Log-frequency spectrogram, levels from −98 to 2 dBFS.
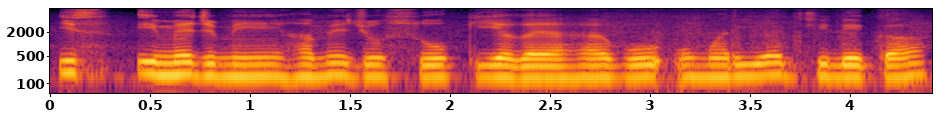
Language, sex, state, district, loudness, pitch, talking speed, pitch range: Hindi, male, Madhya Pradesh, Umaria, -15 LUFS, 150 Hz, 175 wpm, 145-160 Hz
